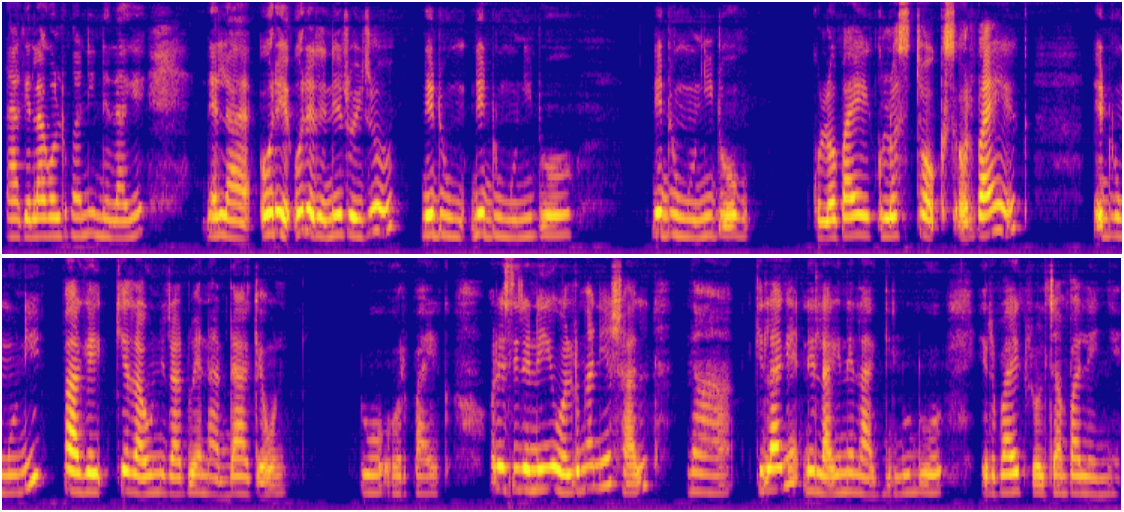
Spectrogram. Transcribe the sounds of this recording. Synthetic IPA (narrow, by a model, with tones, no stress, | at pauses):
na˨kɪ˨la˦kɔ˦ldu˦ŋa˦ni˦ne˨la˨ɡe˦ | ne˦lao˦ɾe˨ʔo˦ɾe˨ɾe˨ne˦ɾo˨i˨ɾo˦ | ne˦du˨ne˦du˨ŋu˨ni˦dwo˦ | ne˦du˨ŋu˨ni˦dwo˦ | ku˨lo˦pa˦e˦kːu˨lo˦stɔksɔ̰˨rpa˦ɛ˦k | ne˦dwu˨ŋu˨ni˦pa˦ɡɛ˦ke˦ɾa˨u˦ni˨ɾa˨dwɛ˦na˨da˦kɛ˨ʊ̰˦n | d̥wo˦ɔ˨rba˦ɪ˦ko˦ɾe˨si˦ɾe˦ne˦ji˦wɔ˨ldʊ˦ŋa˦nɪ˦ɛ˦ʃa̰˨l | na˨ | kɪ˦la˦ɡɛ˦nɛ˦la˨ɡɛ˦nɛ˦la˨ɡi˨lu˦dwo˦ɪ˨ɾba˦ɪ˦ktɔ̰˨lt͡ʃa˦mpa˦le˨ɲe˦˨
